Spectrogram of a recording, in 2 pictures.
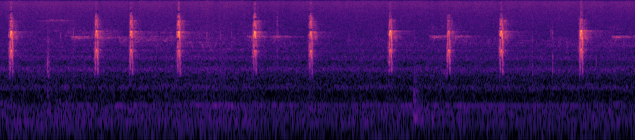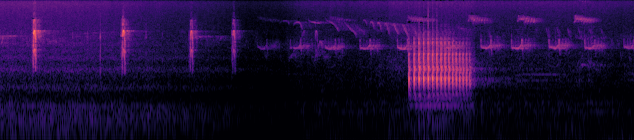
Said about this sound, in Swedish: Hackspettarna ropar och trummar. Större hackspett.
